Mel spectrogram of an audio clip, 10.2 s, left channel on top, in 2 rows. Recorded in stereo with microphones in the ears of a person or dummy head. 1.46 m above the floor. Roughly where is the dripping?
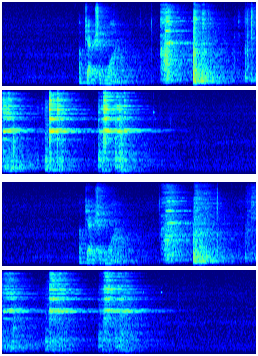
I don't hear dripping.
